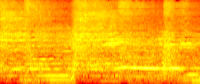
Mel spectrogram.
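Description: Rock band playing live: electric guitars, bass guitar and drum kit, with sustained low notes and regular drum hits, as picked up by a cell phone's microphone in a rehearsal room.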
